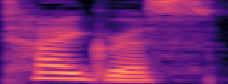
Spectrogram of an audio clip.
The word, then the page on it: tigress: American English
